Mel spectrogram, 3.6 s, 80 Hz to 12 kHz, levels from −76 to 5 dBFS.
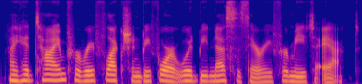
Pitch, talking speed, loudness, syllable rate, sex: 170 Hz, 230 wpm, -19 LUFS, 6.1 syllables/s, female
